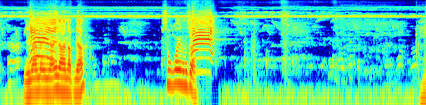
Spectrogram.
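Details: Goat in Mindanao, Philippines, giving two loud, wavering, nasal bleats: a long one lasting about a second, then a shorter one a couple of seconds later, over a steady background hiss.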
